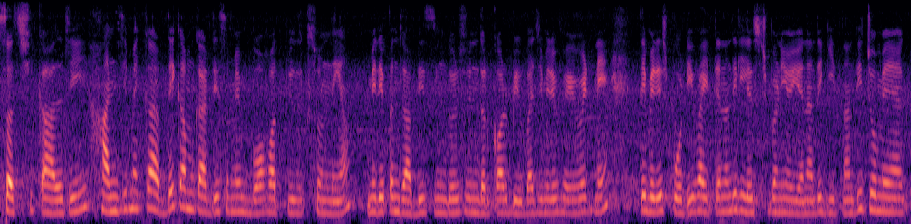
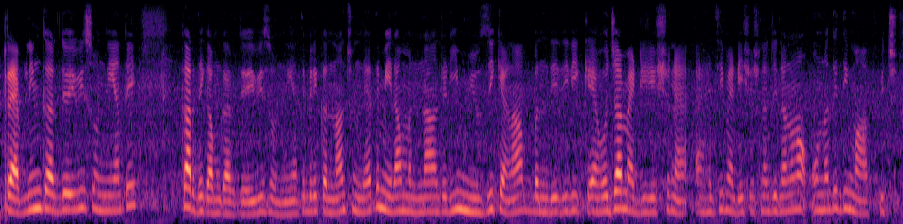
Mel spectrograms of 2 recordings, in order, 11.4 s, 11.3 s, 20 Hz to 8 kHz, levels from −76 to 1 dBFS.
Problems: background sounds at intervals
